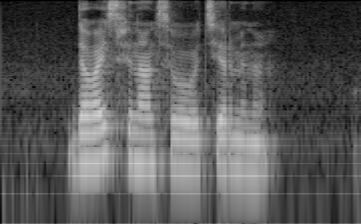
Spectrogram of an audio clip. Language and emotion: Russian, neutral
